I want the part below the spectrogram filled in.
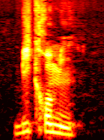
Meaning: duotone
- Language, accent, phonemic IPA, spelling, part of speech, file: French, France, /bi.kʁɔ.mi/, bichromie, noun, LL-Q150 (fra)-bichromie.wav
